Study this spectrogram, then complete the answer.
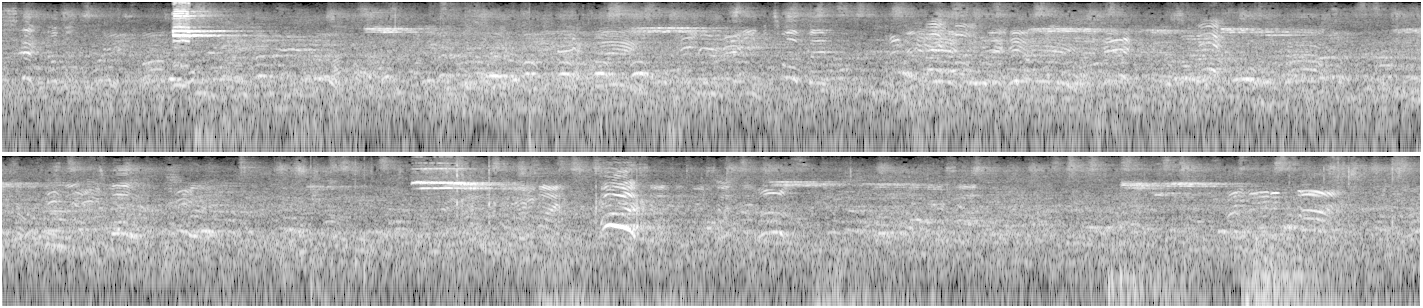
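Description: Spectators shout and cheer from the stands.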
